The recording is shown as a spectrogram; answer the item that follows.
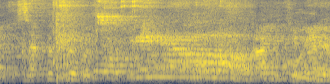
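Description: Table tennis rally: a few sharp clicks of the celluloid ball off paddles and the table in the first second, with people talking in the hall.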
